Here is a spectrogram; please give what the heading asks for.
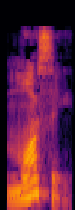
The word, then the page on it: mossy: British English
